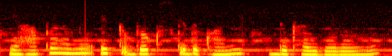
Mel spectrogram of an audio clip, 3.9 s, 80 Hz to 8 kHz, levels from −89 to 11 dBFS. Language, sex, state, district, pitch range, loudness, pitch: Hindi, female, Bihar, Bhagalpur, 190-220 Hz, -17 LUFS, 205 Hz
